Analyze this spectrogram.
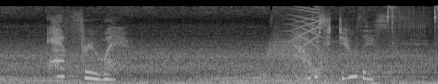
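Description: Electronic tones chirp and warble.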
